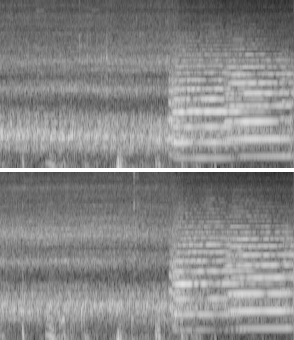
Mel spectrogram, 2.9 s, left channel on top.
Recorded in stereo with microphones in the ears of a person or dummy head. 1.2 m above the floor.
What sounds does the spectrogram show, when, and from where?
1.7 s a trumpet: 50° left (ahead or behind), 1.8 m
